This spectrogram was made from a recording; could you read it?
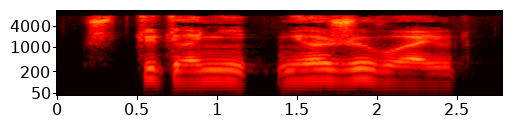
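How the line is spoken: Offended deep bass. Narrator (Russian): обиженно пробасил Буль-Буль

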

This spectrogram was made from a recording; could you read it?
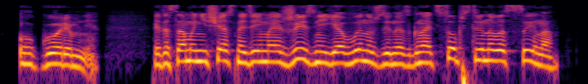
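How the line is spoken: Groaning lament. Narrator (Russian): простонал Стоик

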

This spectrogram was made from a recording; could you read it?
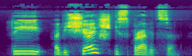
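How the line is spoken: Stern question. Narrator (Russian): спросил его Плюс строго

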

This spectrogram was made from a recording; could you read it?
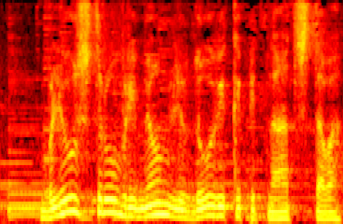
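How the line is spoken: Sad. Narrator (Russian): печально сказала королева

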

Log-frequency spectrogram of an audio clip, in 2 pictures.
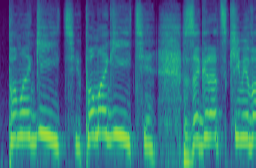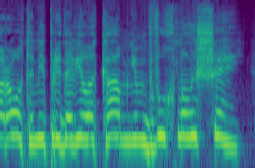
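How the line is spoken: Woman shouting. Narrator (Russian): какая-то женщина закричала

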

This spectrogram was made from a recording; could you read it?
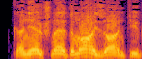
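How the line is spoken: Angry. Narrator (Russian): сердито сказал Сопи

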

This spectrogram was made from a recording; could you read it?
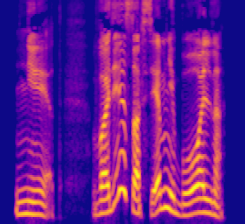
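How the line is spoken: Laughing. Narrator (Russian): смеялся брат

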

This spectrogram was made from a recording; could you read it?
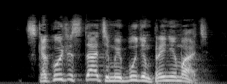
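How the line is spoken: Shouting. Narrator (Russian): кричал фон Штенберг

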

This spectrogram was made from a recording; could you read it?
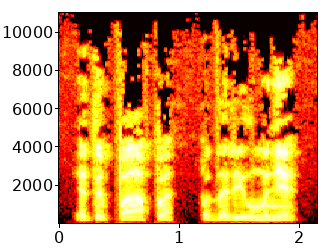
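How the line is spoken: Plain. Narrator (Russian): сказала мама

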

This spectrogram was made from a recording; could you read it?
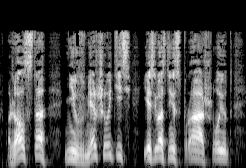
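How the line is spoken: Zealous servile shout. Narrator (Russian): Только один бутон, движимый лакейским усердием выскочки, закричал

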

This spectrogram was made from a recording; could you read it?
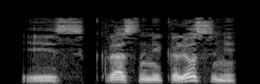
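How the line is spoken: Thoughtful question, young man. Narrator (Russian): спросил молодой человек, задумчиво

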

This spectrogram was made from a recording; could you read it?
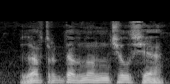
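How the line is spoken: Muttering. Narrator (Russian): пробурчал Кирилл

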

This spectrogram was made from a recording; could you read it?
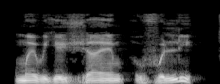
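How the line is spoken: Plain. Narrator (Russian): сказал мой приятель

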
